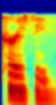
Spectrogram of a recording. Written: kersey

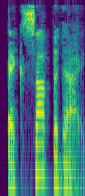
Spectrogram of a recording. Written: exopoditic

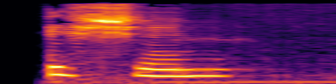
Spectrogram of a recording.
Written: ician

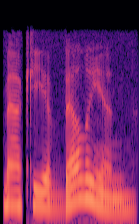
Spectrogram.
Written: Machiavellian

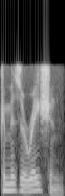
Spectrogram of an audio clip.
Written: commiseration

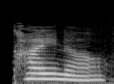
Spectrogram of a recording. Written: caino

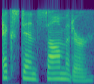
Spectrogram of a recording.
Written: extensometer

